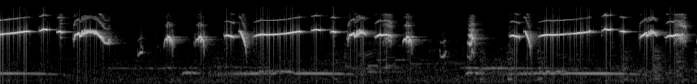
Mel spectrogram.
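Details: Oriental magpie-robin song played to stimulate singing and lure wild birds: rich, varied phrases of clear slurred whistles, sharp rising and falling notes and quick chattering bursts, with brief pauses between phrases, over a faint steady low tone.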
